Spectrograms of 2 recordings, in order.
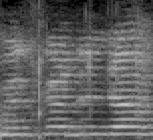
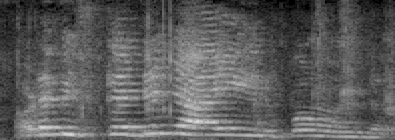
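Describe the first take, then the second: First: Put-on child echoing the words in a scornful singsong; sulky mocking echo; mocking repeat. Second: Said in the usual way. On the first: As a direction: mimic mom's words back to tease her.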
